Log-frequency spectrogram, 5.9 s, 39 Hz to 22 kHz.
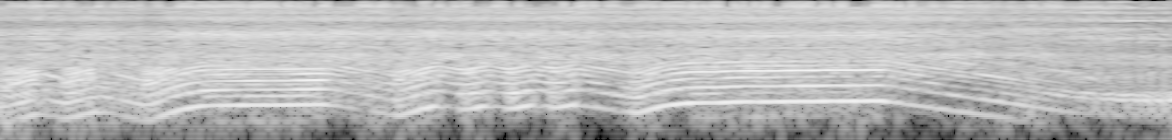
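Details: Stihl 230 chainsaw after repair with new bar and chain: crisp two-stroke revs rising and falling cleanly while cutting, pitch steady at each throttle step; runs healthy and strong.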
